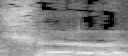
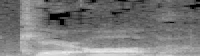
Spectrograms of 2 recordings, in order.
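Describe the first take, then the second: First: The word starts with a ch sound. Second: The word starts with a k sound. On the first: The speaker calls it wrong. "so it's not cherub" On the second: The speaker calls it right. "it's really kerob"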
